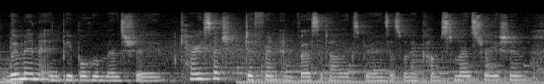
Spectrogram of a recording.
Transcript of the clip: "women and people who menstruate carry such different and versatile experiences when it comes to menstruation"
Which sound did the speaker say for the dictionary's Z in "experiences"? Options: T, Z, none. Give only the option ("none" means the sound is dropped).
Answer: Z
